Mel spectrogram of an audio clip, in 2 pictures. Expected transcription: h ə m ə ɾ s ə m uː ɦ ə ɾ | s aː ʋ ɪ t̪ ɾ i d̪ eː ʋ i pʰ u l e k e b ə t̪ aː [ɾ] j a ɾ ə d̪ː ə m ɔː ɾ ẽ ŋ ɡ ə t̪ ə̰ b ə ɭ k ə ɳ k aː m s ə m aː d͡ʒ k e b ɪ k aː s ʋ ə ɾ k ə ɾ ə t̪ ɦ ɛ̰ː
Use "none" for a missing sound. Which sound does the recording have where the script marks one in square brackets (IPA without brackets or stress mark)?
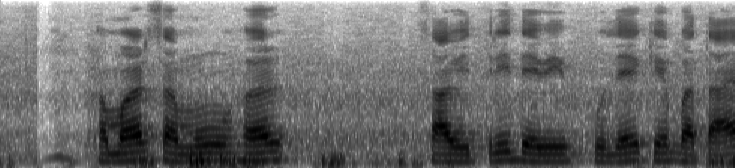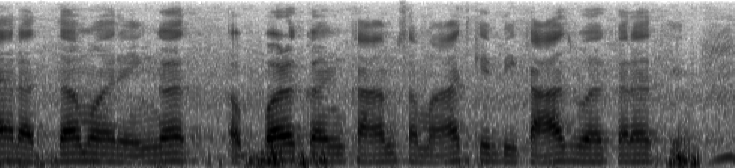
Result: none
